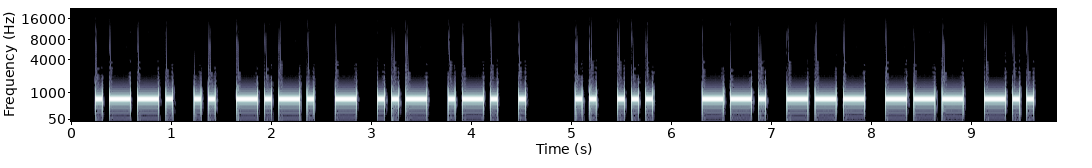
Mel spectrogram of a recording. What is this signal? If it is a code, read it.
Morse code, heard as a keyed tone, about 17 wpm, 700 Hz. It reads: PICTURE IS GOOD
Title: Sentences from Top 1000 Words - Review Part 1 - 17wpm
